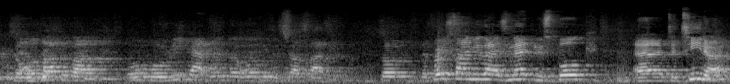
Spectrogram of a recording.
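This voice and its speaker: A man speaks loudly at a high pitch and moderate pace with ordinary pitch variation, with audible room echo and noticeable background noise. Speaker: guest speaker on marriage. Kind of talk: talk to youth group. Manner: interactive, joking.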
